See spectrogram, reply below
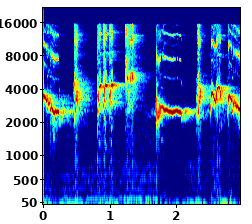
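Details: Loud lure song of an orange-headed thrush, played so listening birds join in: clear descending whistles alternating with rapid scratchy twittering phrases and high thin notes, densely packed.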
